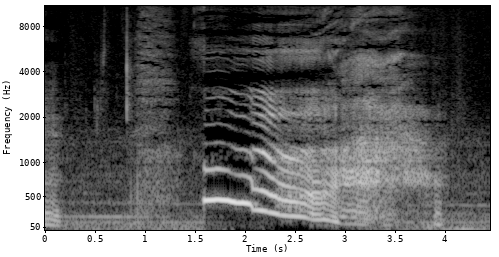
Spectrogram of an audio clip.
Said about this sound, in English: As soon as I felt calmer, I realized how tired I was. The sleeplessness swept over me like a heavy blanket. I yawned loudly.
